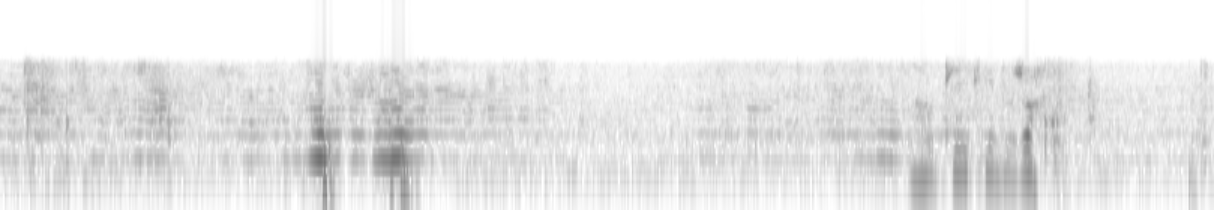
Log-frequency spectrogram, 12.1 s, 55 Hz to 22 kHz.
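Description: Honeybees buzzing around an open hive, a steady hum with its pitch near 245 Hz. Two loud thumps come about three and four seconds in.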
